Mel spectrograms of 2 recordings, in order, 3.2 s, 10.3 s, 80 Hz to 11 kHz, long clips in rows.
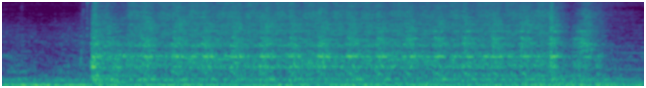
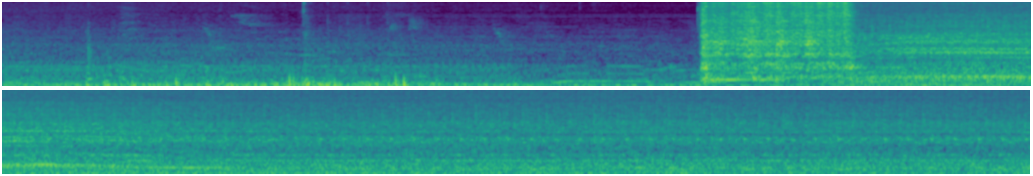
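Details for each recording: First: Mitsubishi Mirage G4 automatic: starter cranks the petrol engine at an even beat for a few seconds but it never fires; check engine light slow to come on, scanner cannot connect. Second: Mitsubishi Mirage that would only crank without starting, now running after a cut wire was repaired: short burst as the engine catches, then a steady, even idle with no check engine light.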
